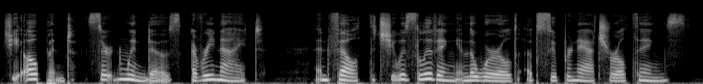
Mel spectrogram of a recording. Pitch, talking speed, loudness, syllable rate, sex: 185 Hz, 155 wpm, -20 LUFS, 4.8 syllables/s, female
